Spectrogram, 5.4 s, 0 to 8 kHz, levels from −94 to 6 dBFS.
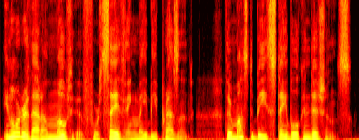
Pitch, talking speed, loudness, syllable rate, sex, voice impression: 140 Hz, 165 wpm, -18 LUFS, 5.1 syllables/s, male, very masculine, slightly middle-aged, thick, cool, sincere, slightly wild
